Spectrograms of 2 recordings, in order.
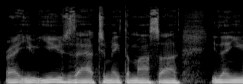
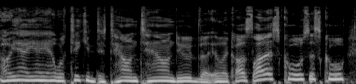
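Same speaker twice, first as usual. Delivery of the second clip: mock eager teachers; 9 semitones higher than usual. Teachers inviting him downtown.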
